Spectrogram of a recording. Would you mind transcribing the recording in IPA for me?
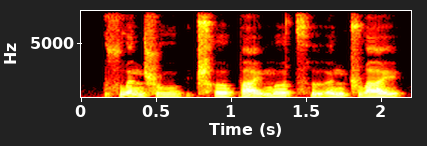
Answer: swə˥˩nʂu˥ | ʈ͡ʂʰɤ˧˥pa̰˨˩ɪ̯mɤ˧˥ t͡sʰɹ̩˨˩ə˥nʈ͡ʂwa˥˩ɪ̯

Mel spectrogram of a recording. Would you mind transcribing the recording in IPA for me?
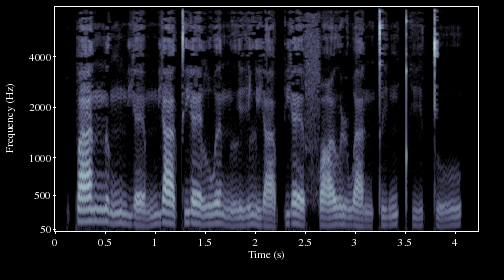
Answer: pa˥n ʊ˧˥ŋmjɛ˨˩ mjä˥˧t̪jɛ˥˧lwə˥˩n li˧˥ljä˨˩pjɛ˥˩ fɑ˧˥ʊ̯ɻwa˨˩nt̪i˧˥ŋ pʰi˧˥ t̪u˧˥

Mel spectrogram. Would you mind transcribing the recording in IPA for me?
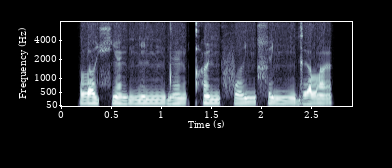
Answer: lɔçɛ̃ɡɲɛ̃ɲ ndɛ̃ɡqʰũɲ fɤɲɬɘɲ ŋɡɘlˠə̃

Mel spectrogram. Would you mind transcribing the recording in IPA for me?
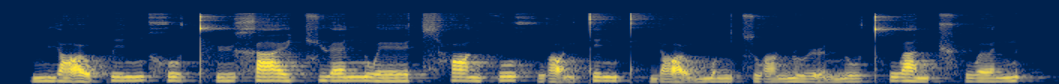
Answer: mjɑ̰˨˩ʊ̯pi˧˥ŋxu˧˥ t̪ʰy˧˥xa˥˩ɪ̯t͡ɕɥɛ˥nwe˧˥ɪ̯ t͡sʰɑ˥˩ŋfu˥xwɑ̰˨˩ŋt̪i˥ŋ t̪ʰjɑ̰˨˩ʊ̯ mʊ˧˥ŋt͡swɑ˧˥ŋ ɻɻ̩˨˩n̪u˧˥ t̪ʰwa˥˩nʈ͡ʂʰwə˧˥n

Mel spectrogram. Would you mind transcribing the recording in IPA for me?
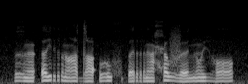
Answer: ɣœ̃ʔɐi̯rɔ̃i̯ dˤoʔɣoxʷʔɐ rɐ̃ħʊ vœnõy̯ ɦɔ

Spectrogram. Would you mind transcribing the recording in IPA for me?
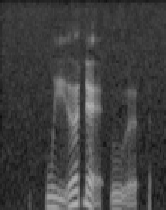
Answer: hwḭ˧˥ə̯ɗɛ̰˧˨ ʔṵ˧˨ə̯ʔ

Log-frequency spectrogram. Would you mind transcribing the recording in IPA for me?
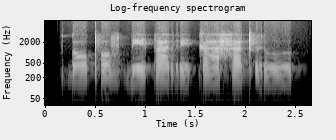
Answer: ɗɔpʼɔv ɓepare kahatʼə ɾʊ

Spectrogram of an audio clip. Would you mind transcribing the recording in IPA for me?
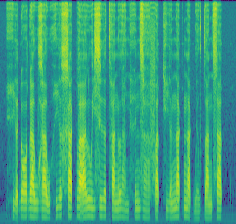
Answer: hḭ˧˨ə̯ɗɔ˧ɗa˧w ɣa˧˩whi˧ə̯ xa˦˥k̚va̰ː˧˥ lu˨˦jzɨ˧ə̯t̪ʰa˨˦n la̤˨˩n hɨ˧nza̤ː˨˩ fa˦˥t̚xi˨˦ə̯ na˦˥k̚ na˨˩k̚lə̤˨˩wt̪a˨˦nsa˦˥t̚

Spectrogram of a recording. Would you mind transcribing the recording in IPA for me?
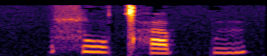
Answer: ɬoǀʰapːɨ

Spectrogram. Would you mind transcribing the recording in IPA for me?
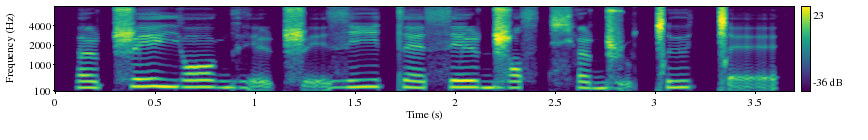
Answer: ɐʈ͡ʂe jɔ ɡʱḛʈ͡ʂḛzi tɛse ɖ͡ʐɨsˤt͡ɕʰɐɖ͡ʐṵǀɨ ǀɛ̰

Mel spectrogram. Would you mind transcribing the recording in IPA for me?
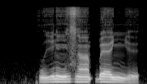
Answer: kʷi˨˦ɾĩ˨˦ zã˦ɓɛ˦ɲɪ˨

